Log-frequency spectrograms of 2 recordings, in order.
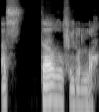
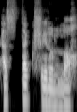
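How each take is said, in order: First: The consonant after 'asta' is a throaty gh. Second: The consonant after 'asta' is a plain k. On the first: It asks God for forgiveness. The speaker calls it right. "আস্তাগফিরুল্লাহ মানে আল্লাহর কাছে ক্ষমা চাই।" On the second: It asks for disbelief. The speaker calls it wrong. "এখানে গইনের জায়গায় কাফটা তার উচ্চারণে চলে আসে।"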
